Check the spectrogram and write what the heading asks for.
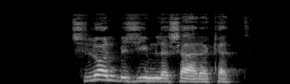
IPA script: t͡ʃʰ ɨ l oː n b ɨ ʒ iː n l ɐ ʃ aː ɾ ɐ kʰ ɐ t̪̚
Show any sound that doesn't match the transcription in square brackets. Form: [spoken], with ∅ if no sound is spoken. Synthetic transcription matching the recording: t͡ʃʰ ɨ l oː n b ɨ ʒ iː [m] l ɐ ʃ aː ɾ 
